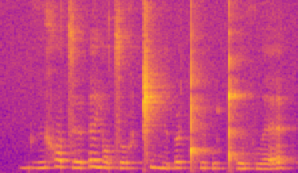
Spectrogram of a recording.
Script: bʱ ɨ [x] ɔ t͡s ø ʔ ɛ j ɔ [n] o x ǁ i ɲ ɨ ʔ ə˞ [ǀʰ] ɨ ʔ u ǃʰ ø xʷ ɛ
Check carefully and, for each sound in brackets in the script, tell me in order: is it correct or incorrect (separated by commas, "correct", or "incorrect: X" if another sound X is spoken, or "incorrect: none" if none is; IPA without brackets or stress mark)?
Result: correct, incorrect: t͡s, incorrect: ǃʰ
